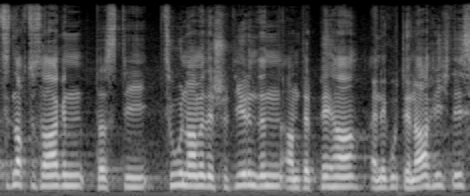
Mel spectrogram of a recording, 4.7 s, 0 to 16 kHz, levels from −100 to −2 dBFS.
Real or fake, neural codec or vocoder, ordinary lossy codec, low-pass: real; none; none; 14.4 kHz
